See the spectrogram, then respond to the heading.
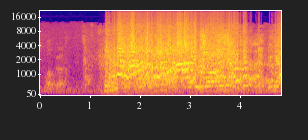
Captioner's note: laughter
